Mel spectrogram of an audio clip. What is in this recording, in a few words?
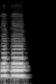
Horn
